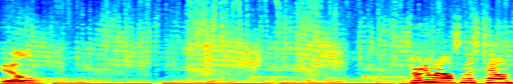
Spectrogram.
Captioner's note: zapping continues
